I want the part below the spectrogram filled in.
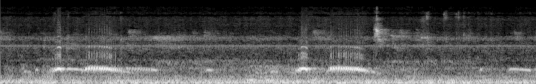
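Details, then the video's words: Spotted dove cooing as a decoy sound to lure other doves, recorded live: two mellow phrases about two seconds apart, each a short note followed by a longer wavering coo, above constant low-frequency noise and a thin steady hum. "เสียงนกเขาใหญ่ เสียงจริง ถ่ายจิง เอามาให้ฟังกันยาวๆ เสียงเป็นเสียงต่อ รับส่งได้เลย"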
